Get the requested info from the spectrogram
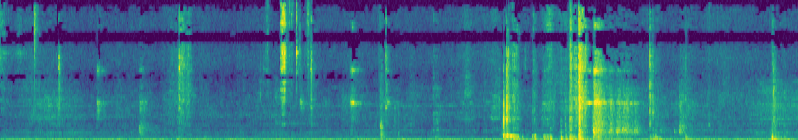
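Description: Mustard seeds popping and crackling in hot sesame oil in a pan: scattered single pops, then a burst of louder crackles about five seconds in and another pop near the end, over a low steady hum.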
